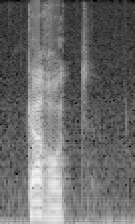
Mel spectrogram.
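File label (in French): "carotte", French; phonemes; Mots francais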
